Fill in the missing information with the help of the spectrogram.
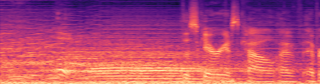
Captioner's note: sound effect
